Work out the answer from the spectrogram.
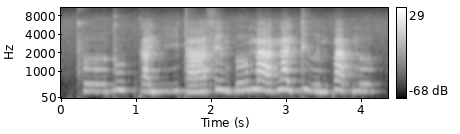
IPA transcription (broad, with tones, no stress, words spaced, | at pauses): t̪ʰɤː˩duː˧t̚ ka˩jʋiː˩˧daː˩˧se˥˨m ʔɤː˧˥maː˥˨ ŋa˥˨j di˥˨ʋe˩mpaː˥˨p̚ nɤː˧k̚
